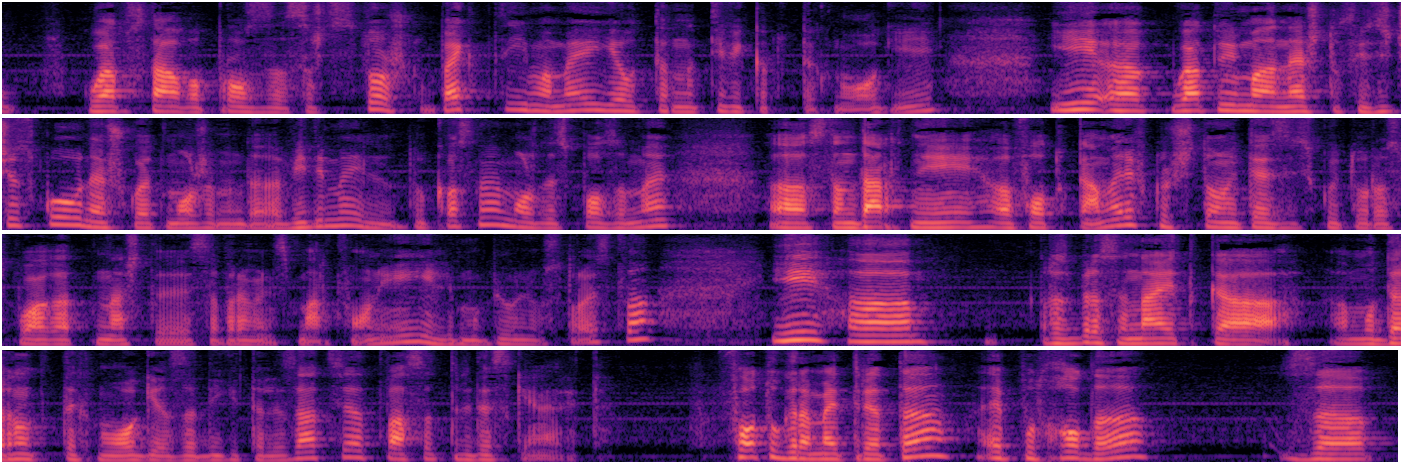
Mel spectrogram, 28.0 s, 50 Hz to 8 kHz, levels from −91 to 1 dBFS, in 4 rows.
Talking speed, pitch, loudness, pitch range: 135 wpm, 135 Hz, -30 LUFS, 120-165 Hz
